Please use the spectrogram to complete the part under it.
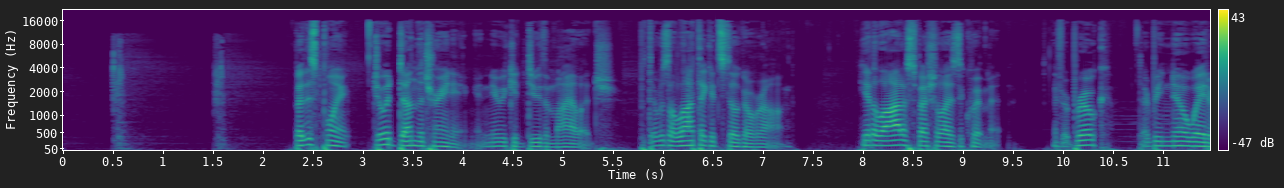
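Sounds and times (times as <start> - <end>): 
countdown clock ticking: 1.5 - 6.5
speech: 2.3 - 7.3, 8.0 - 11.4.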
